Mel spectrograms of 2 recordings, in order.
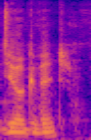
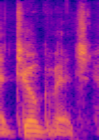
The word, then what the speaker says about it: Djokovic: Novak Djokovic. – Yeah, Djokovic.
